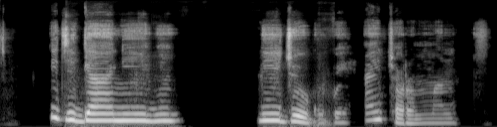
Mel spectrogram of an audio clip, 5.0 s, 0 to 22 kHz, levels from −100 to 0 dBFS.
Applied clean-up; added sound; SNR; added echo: neural mask model Resemble Enhance denoiser.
